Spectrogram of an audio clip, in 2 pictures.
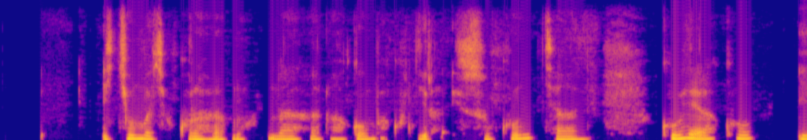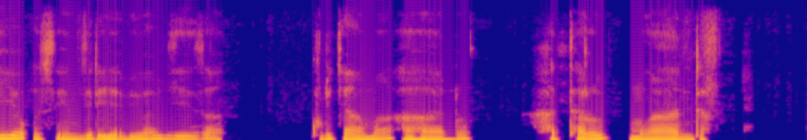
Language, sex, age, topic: Kinyarwanda, male, 25-35, finance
